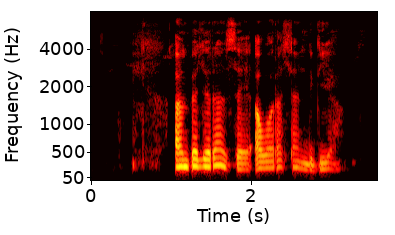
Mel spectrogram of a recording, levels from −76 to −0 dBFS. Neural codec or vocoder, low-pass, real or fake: none; 7.2 kHz; real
